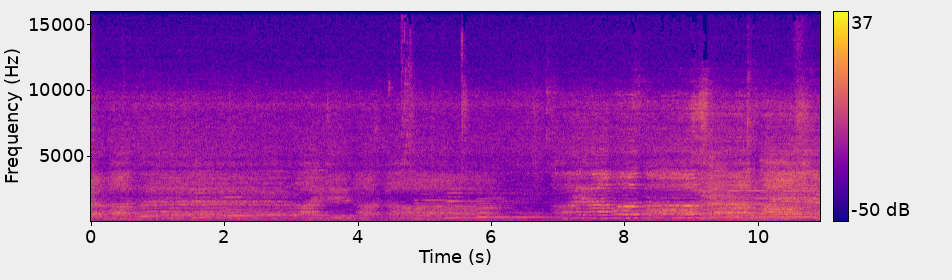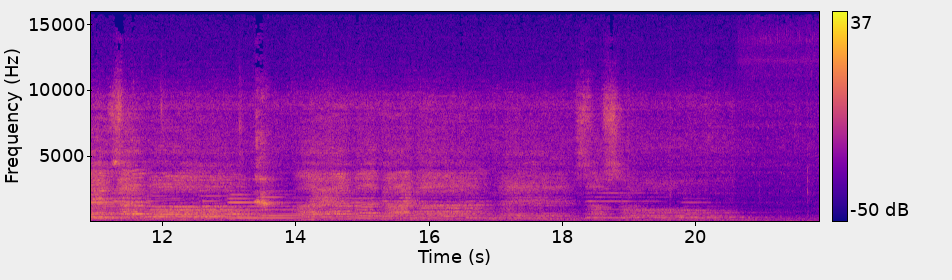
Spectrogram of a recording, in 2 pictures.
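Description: Men's chorus singing in harmony with long held notes, breaking briefly between phrases and growing louder in the middle.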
